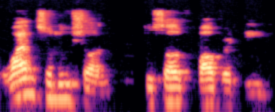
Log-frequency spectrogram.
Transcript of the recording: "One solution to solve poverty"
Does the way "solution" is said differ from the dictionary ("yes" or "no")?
no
